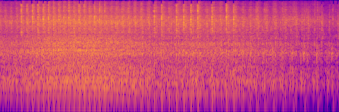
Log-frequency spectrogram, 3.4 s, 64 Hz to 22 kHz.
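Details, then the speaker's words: Alco Silva 520 BR lawnmower after cable repair, not run for about a year and only briefly running: uneven chugging, beat stumbling and sagging; may want carburettor work; rough running. "we may just have to adjust adjust that but hear that noise and might want a bit carburetor work mate it's been a year typical"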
